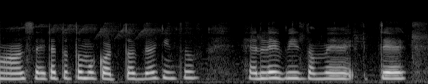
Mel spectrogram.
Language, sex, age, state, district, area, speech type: Odia, female, 18-30, Odisha, Rayagada, rural, spontaneous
